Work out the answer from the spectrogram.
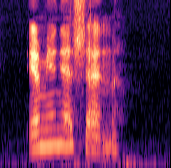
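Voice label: "ammunition", US English; pronunciations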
